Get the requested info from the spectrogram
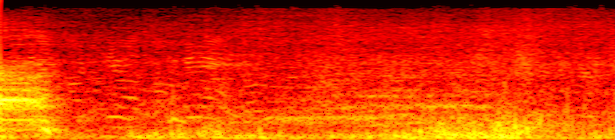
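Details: Huge cow rampaging as it comes down from a truck: a low, muffled moo swells in the second half under steady rumbling background noise, with a brief voice at the start.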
